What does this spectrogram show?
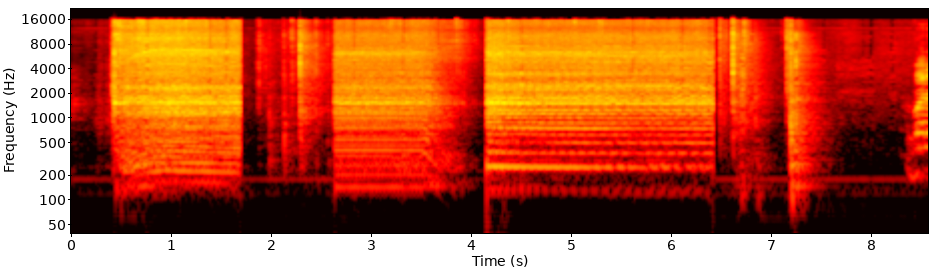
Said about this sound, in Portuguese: Mas Cá, por que você tá colocando no liquidificador? Porque eu preciso bater ela um pouquinho aqui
